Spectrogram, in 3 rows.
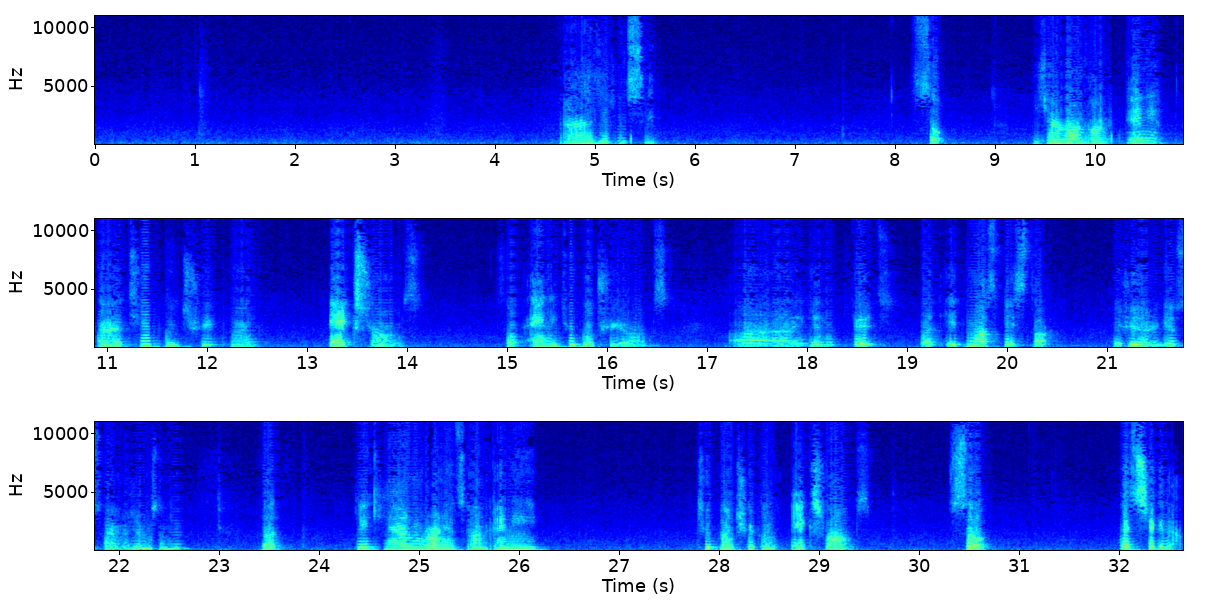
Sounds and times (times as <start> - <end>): Speech: 4.6 - 5.7, 8.1 - 8.6, 9.4 - 12.6, 13.2 - 14.2, 14.9 - 22.8, 23.4 - 23.7, 24.4 - 26.3, 27.8 - 29.6, 30.3 - 30.8, 32.0 - 32.6.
